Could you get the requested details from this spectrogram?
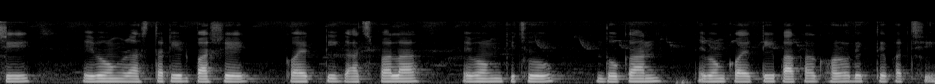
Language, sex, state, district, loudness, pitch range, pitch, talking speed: Bengali, male, West Bengal, Kolkata, -24 LUFS, 130-140 Hz, 135 Hz, 95 wpm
